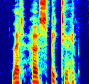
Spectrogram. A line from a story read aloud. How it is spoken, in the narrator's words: said Gabriel in a dull voice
